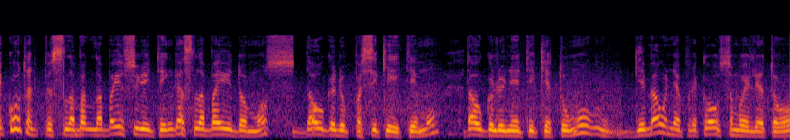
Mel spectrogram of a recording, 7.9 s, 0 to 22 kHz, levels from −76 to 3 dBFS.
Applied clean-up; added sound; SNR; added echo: none; none; none; none.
